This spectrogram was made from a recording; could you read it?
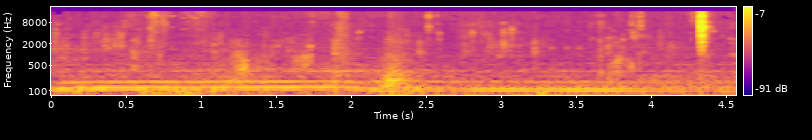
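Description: Drinking glasses clink together once as two people toast with their drinks before trying them, a single sharp bright tap near the end, preceded by a low steady hum and faint soft rustling and clicking noises.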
